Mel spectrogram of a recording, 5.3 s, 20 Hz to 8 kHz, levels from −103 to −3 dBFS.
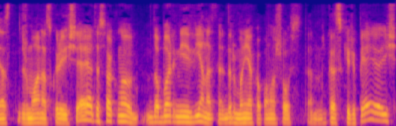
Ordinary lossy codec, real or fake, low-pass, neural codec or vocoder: MP3, 48 kbps; fake; 7.2 kHz; codec, 16 kHz, 4 kbps, X-Codec, WavLM features, trained on Multilingual LibriSpeech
